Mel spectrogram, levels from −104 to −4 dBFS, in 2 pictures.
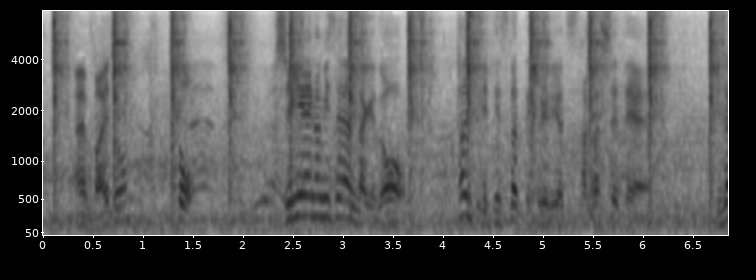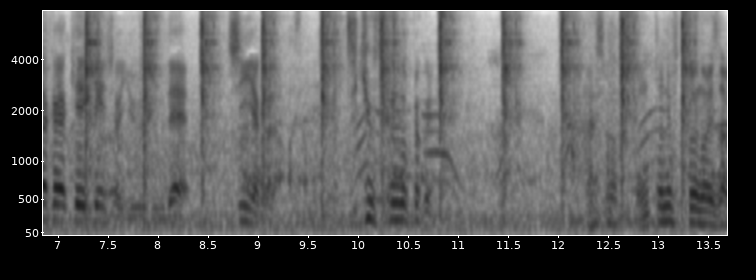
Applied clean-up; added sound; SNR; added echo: none; Tools; 0 dB; none.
